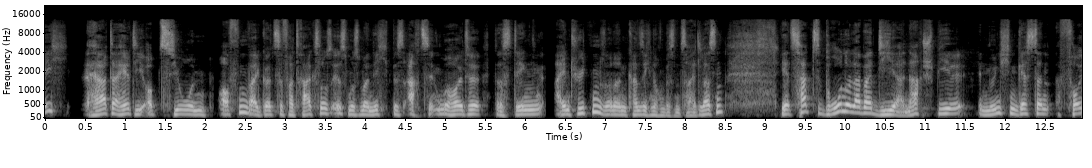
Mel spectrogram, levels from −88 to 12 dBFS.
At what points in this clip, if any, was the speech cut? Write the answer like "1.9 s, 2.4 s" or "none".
1.1 s, 2.1 s, 5.5 s, 11.0 s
